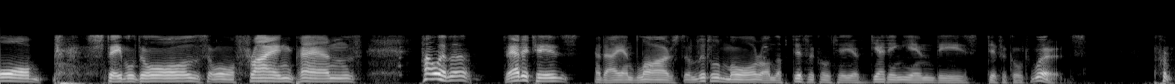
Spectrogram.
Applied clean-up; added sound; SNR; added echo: neural mask model DeepFilterNet 3.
